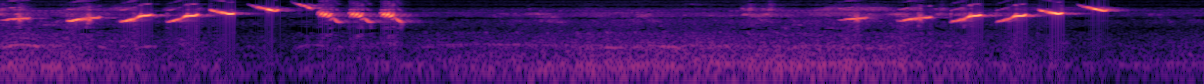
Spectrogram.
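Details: Coleiro baiano (double-collared seedeater) from Pernambuco: a run of about five bright upslurred whistles speeding into a cluster of high sharp notes, a quiet gap, then another rising run.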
